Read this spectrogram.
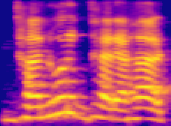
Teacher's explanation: two mahapranas here dha and dha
